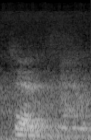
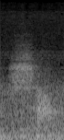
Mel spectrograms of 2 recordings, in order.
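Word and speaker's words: Chasles: So this is not Chelsea, it is Schall.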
